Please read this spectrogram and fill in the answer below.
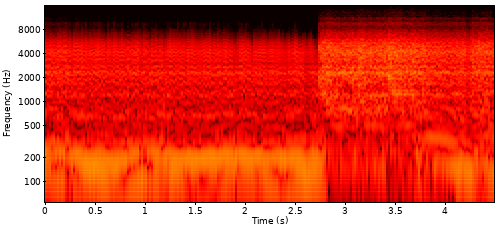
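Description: Slam death metal music: heavily distorted electric guitar holding a heavy low riff. A little under three seconds in, the low end drops out briefly, leaving a thinner, higher-pitched guitar texture.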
